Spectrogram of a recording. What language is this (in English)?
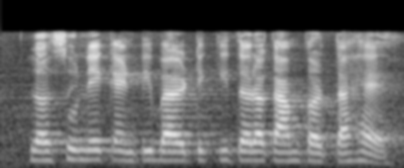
Hindi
